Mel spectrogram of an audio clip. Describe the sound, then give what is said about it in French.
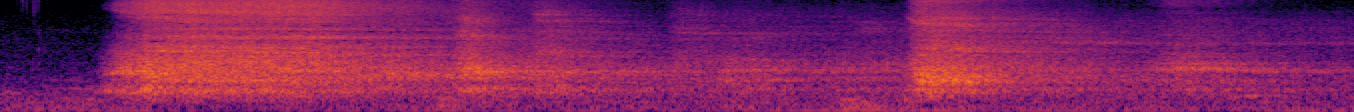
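A long, deep breath out during a guided relaxation breathing exercise, a broad airy rush that swells and slowly fades, followed by a second strong exhale a few seconds later. No one speaks. “Et à l'expiration, nous allons mettre à distance tout ce négatif.”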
